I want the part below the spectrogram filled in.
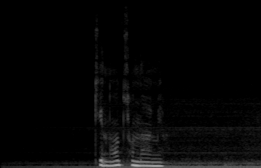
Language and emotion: Russian, neutral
